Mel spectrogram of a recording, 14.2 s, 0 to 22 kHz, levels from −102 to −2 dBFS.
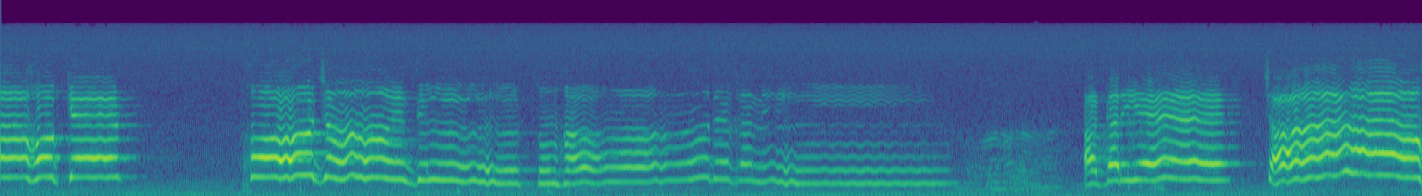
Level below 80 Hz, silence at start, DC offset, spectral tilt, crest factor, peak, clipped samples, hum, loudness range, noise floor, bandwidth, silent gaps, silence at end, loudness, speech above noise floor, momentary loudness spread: -54 dBFS; 0 s; under 0.1%; -3.5 dB/octave; 14 dB; -10 dBFS; under 0.1%; 50 Hz at -55 dBFS; 13 LU; -49 dBFS; 13.5 kHz; none; 0 s; -24 LUFS; 27 dB; 17 LU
